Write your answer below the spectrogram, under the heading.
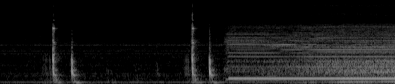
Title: Creality Ender 3 v2 loud noise from base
